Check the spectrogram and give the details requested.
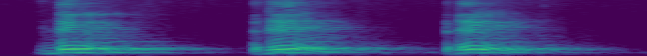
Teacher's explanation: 혀끝이 입천장을 튕기면서 내는 소리야. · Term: 탄서음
